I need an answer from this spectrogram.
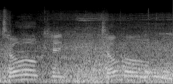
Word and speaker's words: Touhou: go attack somebody else i also could never pronounce the name of this game correctly so it's touhou wait what again uh okay is i know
